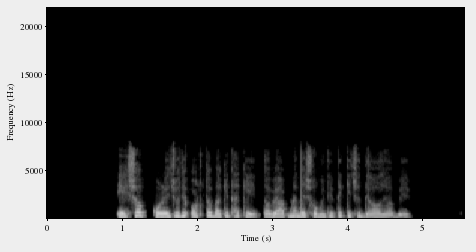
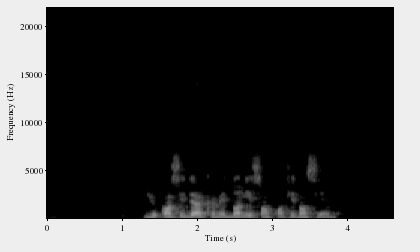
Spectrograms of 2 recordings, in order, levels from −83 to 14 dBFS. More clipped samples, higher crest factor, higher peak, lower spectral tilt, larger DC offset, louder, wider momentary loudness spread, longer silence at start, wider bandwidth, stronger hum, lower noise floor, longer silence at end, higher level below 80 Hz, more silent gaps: neither; about the same, 16 dB vs 20 dB; first, -2 dBFS vs -16 dBFS; about the same, -6 dB/octave vs -6.5 dB/octave; neither; first, -16 LUFS vs -34 LUFS; second, 9 LU vs 13 LU; second, 0.95 s vs 1.3 s; about the same, 7.6 kHz vs 7 kHz; neither; about the same, under -90 dBFS vs under -90 dBFS; about the same, 0.75 s vs 0.8 s; first, -56 dBFS vs -84 dBFS; first, 1.37-1.41 s vs none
